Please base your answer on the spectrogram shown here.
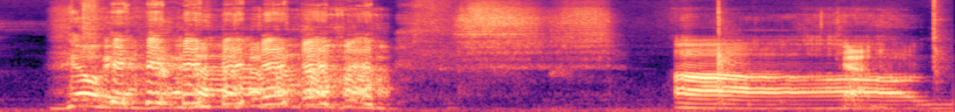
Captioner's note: all laughing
